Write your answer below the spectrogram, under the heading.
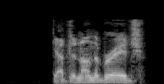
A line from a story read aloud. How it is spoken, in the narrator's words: the guard at the door barked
